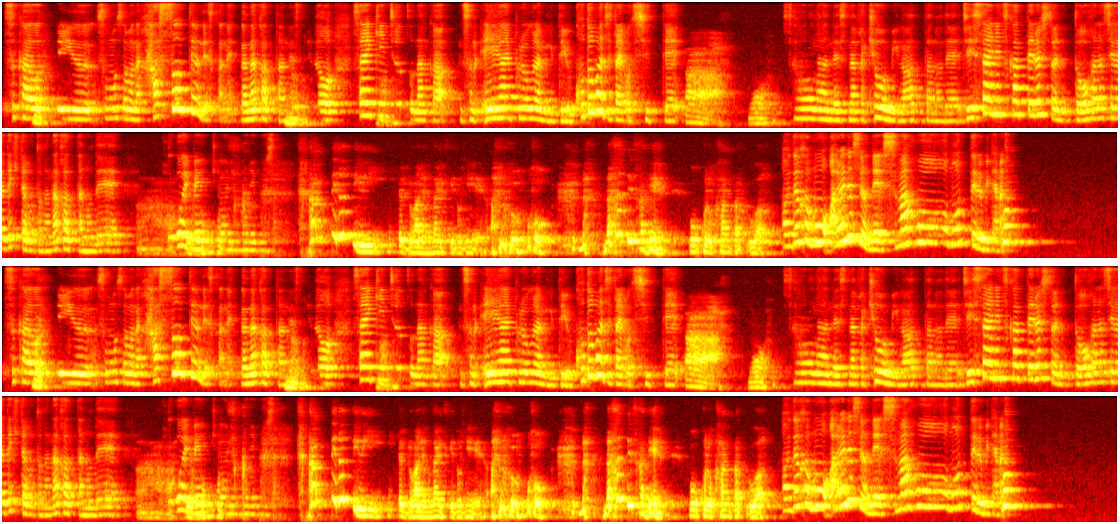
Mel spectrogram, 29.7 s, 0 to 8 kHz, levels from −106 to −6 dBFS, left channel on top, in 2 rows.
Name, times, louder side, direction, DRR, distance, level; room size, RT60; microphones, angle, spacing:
voice 1, 0.1-9.1 10.5-16.4 17.1-18.5 25.3-28.3, left 1 dB, 5° left, 5 dB, 0.8 m, -23 dB
voice 2, 3.8-4.1 5.0-5.2 9.1-9.7 9.9-10.2 16.7-17.8 18.3-23.7 24.0-25.1 28.2-28.3, right 3 dB, 65° right, 6 dB, 0.7 m, -21 dB
11.5 x 6.0 x 2.7 m, 0.75 s
head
